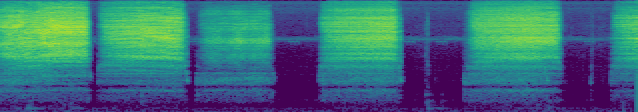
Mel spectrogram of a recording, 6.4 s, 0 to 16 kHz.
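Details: Barn owl chicks in a camera nest box in Israel, summer 2021, as parents drop off voles: a run of rasping, snore-like hisses about a second long, spaced by short silences, some louder than others.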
